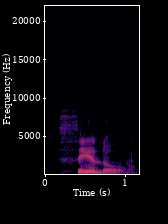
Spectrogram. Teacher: we don't really hear that a because it's the schwa sound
